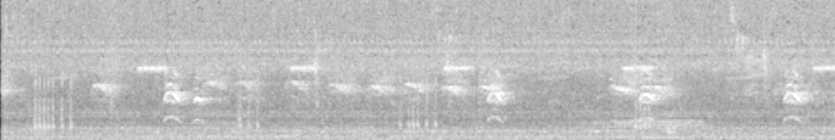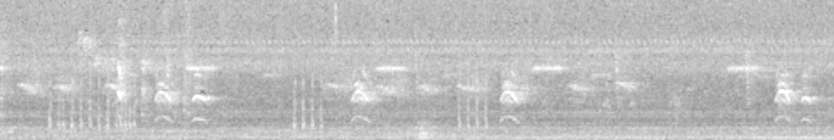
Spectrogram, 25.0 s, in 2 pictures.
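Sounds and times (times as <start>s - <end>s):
bird chirping: 0.0s - 7.8s, 8.9s - 15.8s, 16.6s - 25.0s
steady low hum: 0.0s - 25.0s.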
